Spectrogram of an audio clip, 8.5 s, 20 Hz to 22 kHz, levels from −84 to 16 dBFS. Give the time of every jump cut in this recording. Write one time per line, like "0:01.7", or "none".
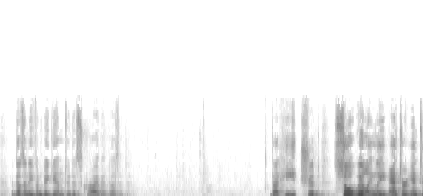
0:05.9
